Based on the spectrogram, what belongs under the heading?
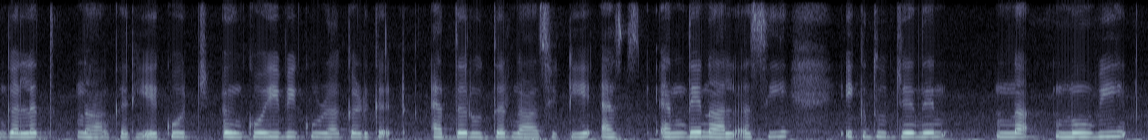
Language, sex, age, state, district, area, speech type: Punjabi, female, 18-30, Punjab, Bathinda, urban, spontaneous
